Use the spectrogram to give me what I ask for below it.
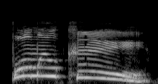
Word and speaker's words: помилки: помилки так лише один адже це слово можна вимовляти тільки так помилки Спробуй повторити запам’ятай правило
